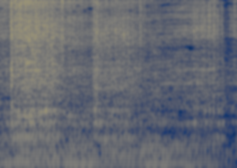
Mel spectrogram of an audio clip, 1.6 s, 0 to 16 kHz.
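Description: A 1987 Suzuki FX car engine idles steadily, a loud, dense rumble with a constant rough drone, heard close and without talk.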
